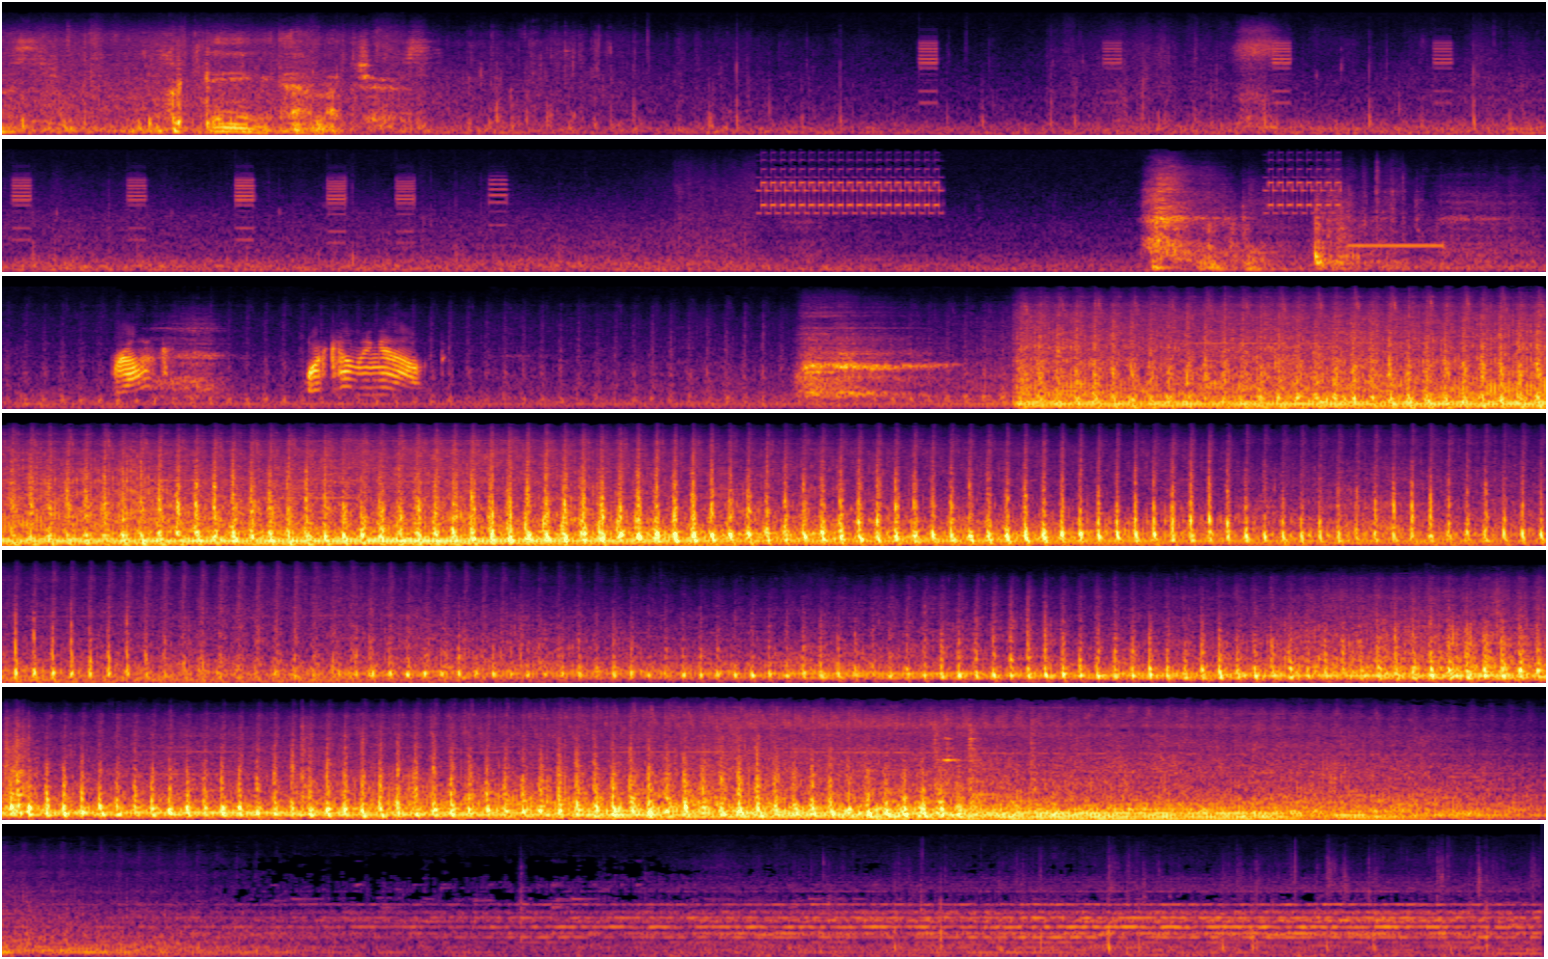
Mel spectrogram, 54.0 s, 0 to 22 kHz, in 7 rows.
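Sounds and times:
helicopter rotor chopping: 0:14.1 - 0:47.7, 0:49.7 - 0:54.0.

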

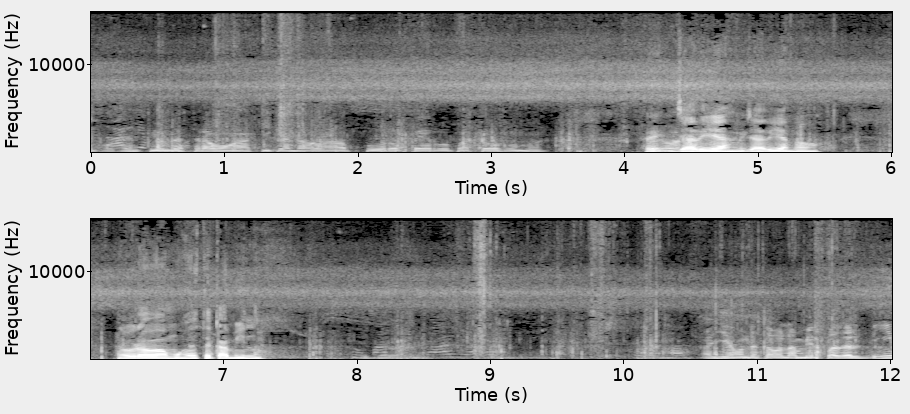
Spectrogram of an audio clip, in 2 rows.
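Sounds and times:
sandal footsteps on dirt: 0:00.0 - 0:12.0
faint voices: 0:07.6 - 0:12.0.

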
